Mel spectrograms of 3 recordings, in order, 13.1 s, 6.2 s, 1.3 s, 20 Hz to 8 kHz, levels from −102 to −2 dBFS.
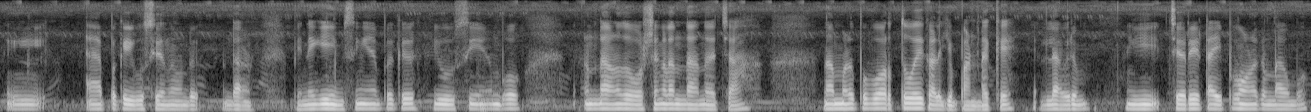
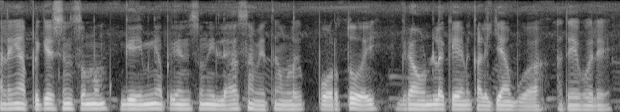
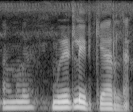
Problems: none marked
